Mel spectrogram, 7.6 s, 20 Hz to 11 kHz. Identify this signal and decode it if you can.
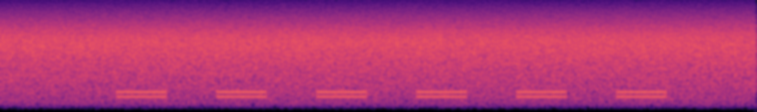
Telephone call progress tone (North American plan), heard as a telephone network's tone, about 480, 620 Hz, 0.5 s on and 0.5 s off, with phone line noise. Busy tone.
